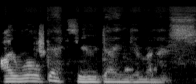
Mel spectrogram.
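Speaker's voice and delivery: low, soft, sinister West Country cartoon villain voice. Showing how they are reading a message aloud, evil West Country Danger Mouse villain. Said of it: "That's how I'm reading it".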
